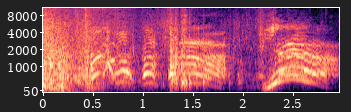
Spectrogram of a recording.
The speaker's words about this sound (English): The pool cleaner leaps out onto the poolside.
